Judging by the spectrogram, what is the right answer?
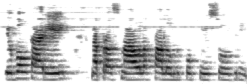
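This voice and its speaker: A woman's voice: a little high, flat delivery, a little fast. Woman teacher, roomy lo-fi sound. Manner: patient, explains step by step, checks in often. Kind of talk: recorded online class. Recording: roomy, dull lo-fi.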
